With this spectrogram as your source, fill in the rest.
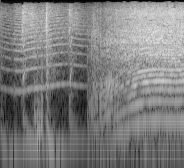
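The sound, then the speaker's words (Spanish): A chainsaw engine idles with a buzzy, sputtering drone, then revs up sharply into a loud, rising whine. It is continuous, with no voices. “También tengo una, motosierra, ¿eh, Arián?”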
